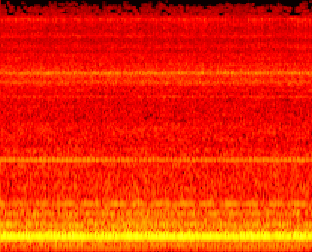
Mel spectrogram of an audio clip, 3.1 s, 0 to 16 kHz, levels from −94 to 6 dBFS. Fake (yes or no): no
